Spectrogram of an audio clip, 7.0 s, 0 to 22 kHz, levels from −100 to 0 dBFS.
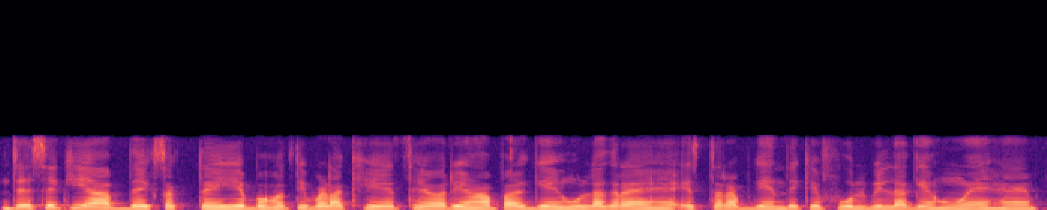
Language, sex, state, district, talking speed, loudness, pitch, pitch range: Hindi, female, Madhya Pradesh, Bhopal, 240 wpm, -16 LUFS, 235 Hz, 230-245 Hz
